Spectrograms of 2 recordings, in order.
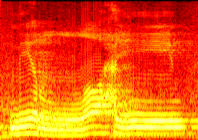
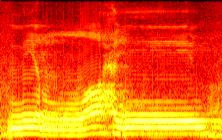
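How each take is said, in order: No difference in how they are said.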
